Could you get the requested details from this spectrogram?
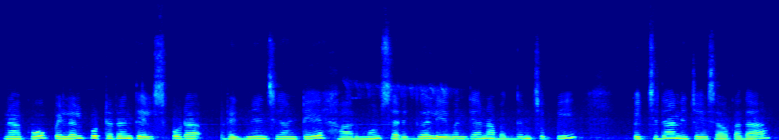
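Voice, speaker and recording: A woman's voice: fairly high pitch, fairly even intonation, brisk, mellow, muffled recording, natural voice. A woman voicing a distraught young wife who pleads and protests in a read-aloud story. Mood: distressed.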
